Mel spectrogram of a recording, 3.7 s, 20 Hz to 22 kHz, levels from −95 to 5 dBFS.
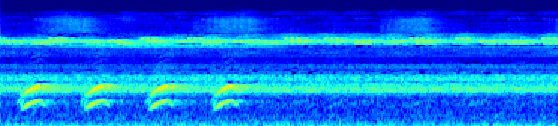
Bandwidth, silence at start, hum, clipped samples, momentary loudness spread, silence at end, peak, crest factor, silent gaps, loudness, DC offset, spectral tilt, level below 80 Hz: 16.5 kHz; 0 s; none; under 0.1%; 4 LU; 0 s; -22 dBFS; 16 dB; none; -36 LUFS; under 0.1%; 1.5 dB/octave; -64 dBFS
